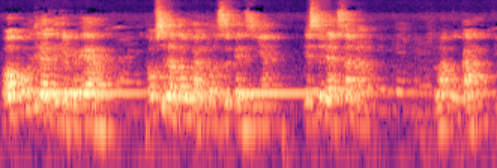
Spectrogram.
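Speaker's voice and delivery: level, even questioning; teacher flatly pointing a pupil to the rule; flat monitoring teacher. Shown as a demonstration. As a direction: read out the rule with no feeling. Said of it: "tanya dengan surat datar".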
